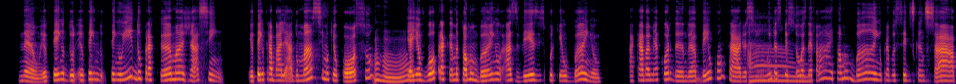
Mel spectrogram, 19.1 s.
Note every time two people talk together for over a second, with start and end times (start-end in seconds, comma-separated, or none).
14.9-16.2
